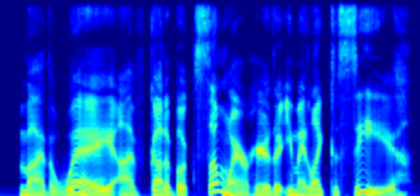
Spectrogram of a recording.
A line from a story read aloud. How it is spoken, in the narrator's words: said the oldest boy of the party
